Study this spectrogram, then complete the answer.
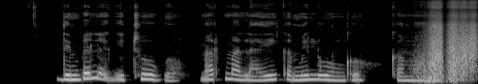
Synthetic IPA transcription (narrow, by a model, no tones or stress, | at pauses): d̪ɪmbeleɡɪtʰuɡo | marmalaɪkamilwoŋɡo | kaman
